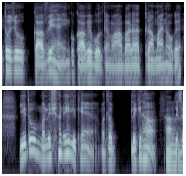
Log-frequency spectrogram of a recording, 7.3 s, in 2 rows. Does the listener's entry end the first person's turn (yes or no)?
no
